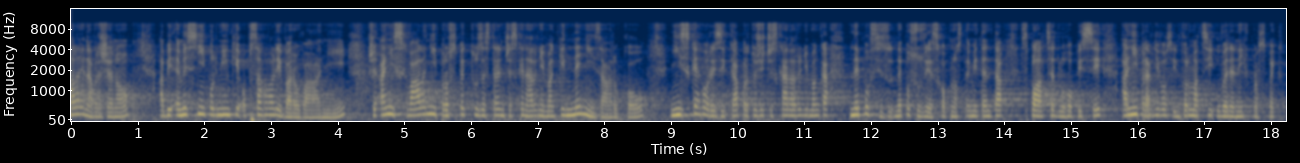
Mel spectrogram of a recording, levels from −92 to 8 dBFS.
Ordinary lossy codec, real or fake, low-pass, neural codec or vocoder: AAC, 64 kbps; fake; 9.9 kHz; vocoder, 22.05 kHz, 80 mel bands, WaveNeXt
